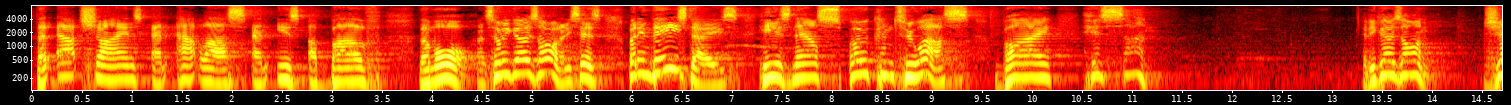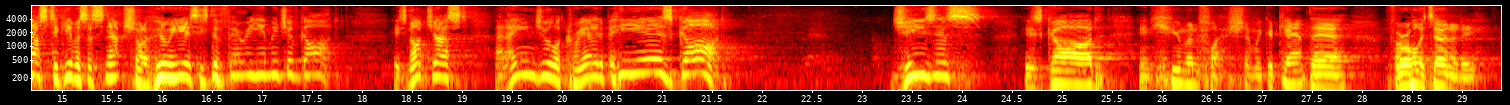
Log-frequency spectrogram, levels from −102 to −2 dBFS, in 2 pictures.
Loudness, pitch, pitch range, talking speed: -23 LUFS, 185 Hz, 170-215 Hz, 155 wpm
